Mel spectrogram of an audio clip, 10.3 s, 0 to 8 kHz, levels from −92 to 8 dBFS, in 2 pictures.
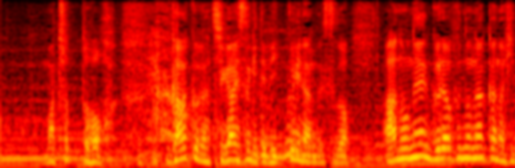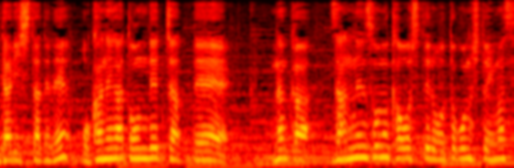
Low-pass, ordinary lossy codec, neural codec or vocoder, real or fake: none; none; none; real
